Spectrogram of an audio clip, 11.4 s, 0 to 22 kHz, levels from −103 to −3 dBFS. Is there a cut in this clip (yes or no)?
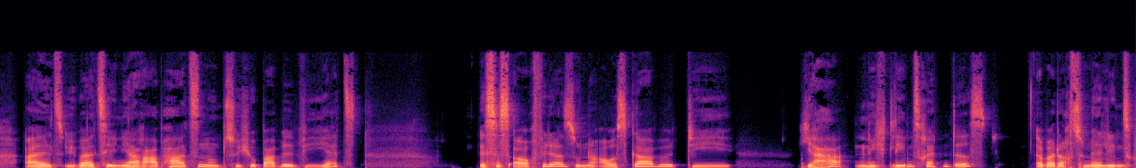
no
